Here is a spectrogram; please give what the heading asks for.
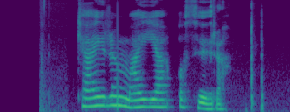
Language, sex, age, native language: Icelandic, female, 30-39, Icelandic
